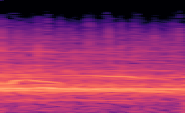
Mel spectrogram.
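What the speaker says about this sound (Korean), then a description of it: "박수!" Audience at a Korean MBC adult-contemporary music TV show taped in Samcheok cheering and applauding, a dense crowd roar with whoops throughout, steady and loud for the whole second.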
